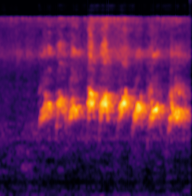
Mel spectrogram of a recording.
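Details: Lesser green leafbird singing as a lure to draw other birds into song: after a short quiet gap, a steady run of sharp, chirping notes repeats roughly every quarter second. Faint background hiss throughout.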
